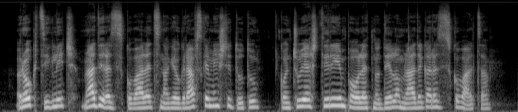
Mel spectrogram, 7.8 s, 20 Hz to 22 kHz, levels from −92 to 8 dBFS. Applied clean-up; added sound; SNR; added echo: none; none; none; none.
